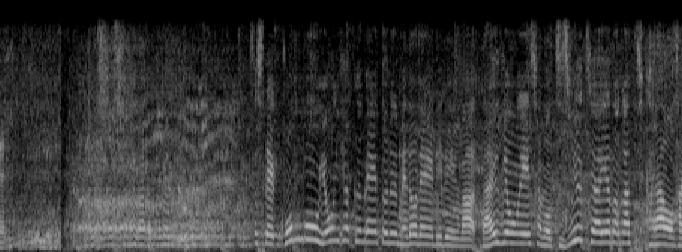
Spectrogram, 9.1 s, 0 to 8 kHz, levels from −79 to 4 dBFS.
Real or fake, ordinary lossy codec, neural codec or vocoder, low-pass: fake; none; codec, 16 kHz, 16 kbps, FunCodec, trained on LibriTTS, 50 frames a second; 7.2 kHz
